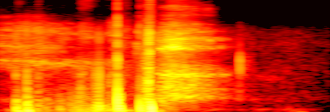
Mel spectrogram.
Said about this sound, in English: Oh, it's coming. Got another sneeze coming. It's coming. Can't talk.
